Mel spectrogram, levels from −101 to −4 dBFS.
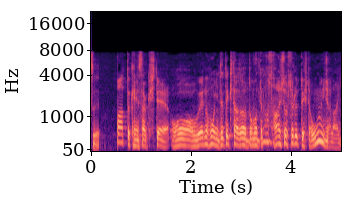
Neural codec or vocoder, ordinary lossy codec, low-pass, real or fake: codec, 16 kHz, 4 kbps, X-Codec, WavLM features, trained on Multilingual LibriSpeech; none; none; fake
